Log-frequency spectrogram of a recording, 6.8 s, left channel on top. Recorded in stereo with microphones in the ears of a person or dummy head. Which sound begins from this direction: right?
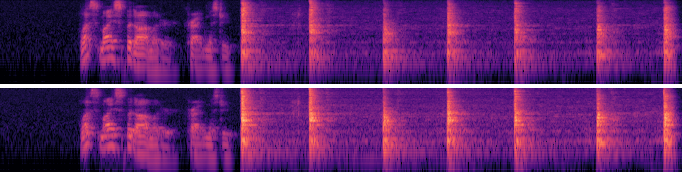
Tapping, at 2.4 s.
